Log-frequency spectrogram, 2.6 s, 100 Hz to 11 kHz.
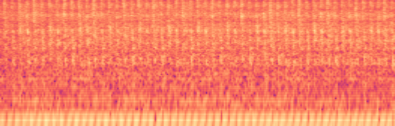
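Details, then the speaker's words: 1996 Geo Tracker after re-pointing the distributor to its correct position, fixing no-spark/no-start: even, quick low-pitched idle pulse with no misses or stumbles; runs, normal idle. "let's try this one more time yes [Music] she runs"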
